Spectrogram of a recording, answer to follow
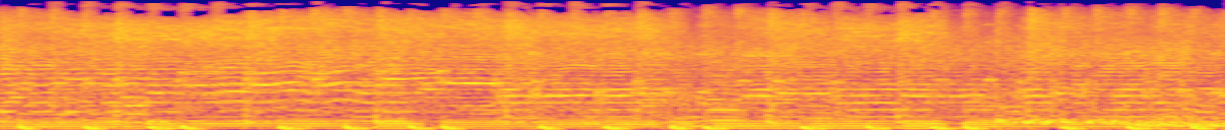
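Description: Rock band playing an instrumental passage without vocals: guitar chords over bass and drums with a steady beat.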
